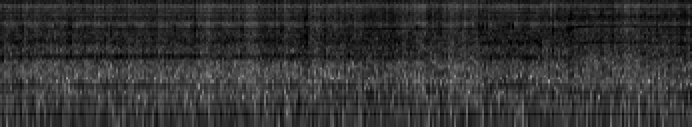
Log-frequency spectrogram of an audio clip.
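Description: Multiplex FunCub electric RC plane in flight, heard from its onboard camera: the brushless motor and propeller whine steadily under heavy wind rush over the microphone. A high whine rises a little in pitch near the end.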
